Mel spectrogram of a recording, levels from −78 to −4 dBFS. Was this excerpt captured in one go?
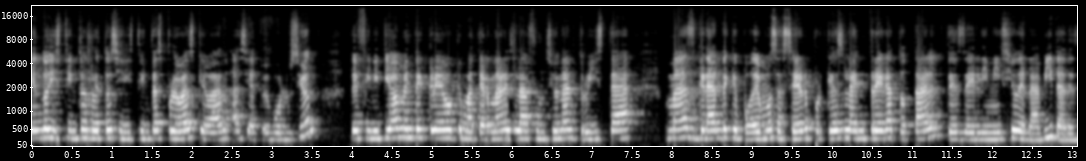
yes; 0 cuts

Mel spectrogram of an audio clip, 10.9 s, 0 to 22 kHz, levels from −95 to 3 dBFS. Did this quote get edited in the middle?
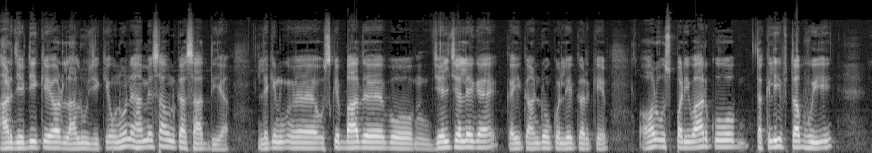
no; 0 cuts

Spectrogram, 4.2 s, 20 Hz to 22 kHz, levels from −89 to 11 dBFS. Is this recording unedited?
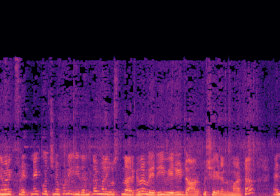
no; 1 cut; at 1.6 s

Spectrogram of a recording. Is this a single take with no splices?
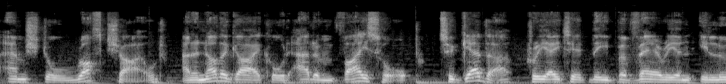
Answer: no; 3 cuts; at 1.7 s, 4.3 s, 5.9 s

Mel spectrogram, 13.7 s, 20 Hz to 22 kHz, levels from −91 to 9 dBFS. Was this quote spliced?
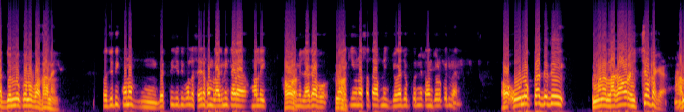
no; 0 cuts

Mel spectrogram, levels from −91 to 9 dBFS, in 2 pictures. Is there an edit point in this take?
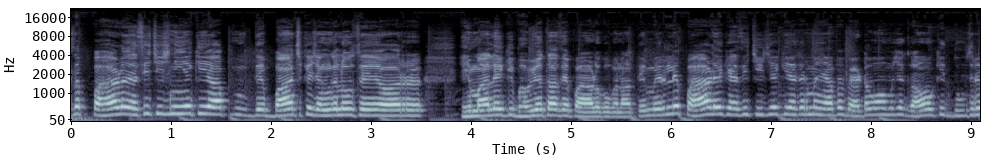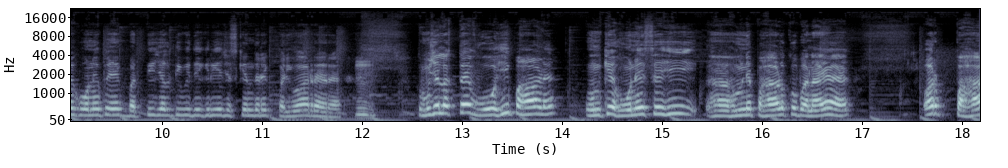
no; 0 cuts

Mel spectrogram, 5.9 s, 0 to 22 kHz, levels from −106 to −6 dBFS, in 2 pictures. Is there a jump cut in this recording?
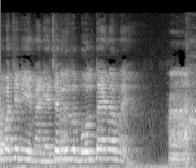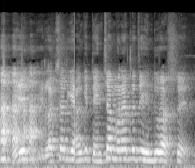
yes; 1 cut; at 4.0 s

